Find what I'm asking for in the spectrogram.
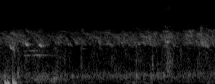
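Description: Chickens on a small poultry farm raising Sonali and brown cock birds cluck and chirp in soft, scattered bursts, with a low steady hum of the flock underneath and no voices.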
